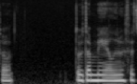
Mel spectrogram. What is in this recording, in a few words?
"meel", Welsh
